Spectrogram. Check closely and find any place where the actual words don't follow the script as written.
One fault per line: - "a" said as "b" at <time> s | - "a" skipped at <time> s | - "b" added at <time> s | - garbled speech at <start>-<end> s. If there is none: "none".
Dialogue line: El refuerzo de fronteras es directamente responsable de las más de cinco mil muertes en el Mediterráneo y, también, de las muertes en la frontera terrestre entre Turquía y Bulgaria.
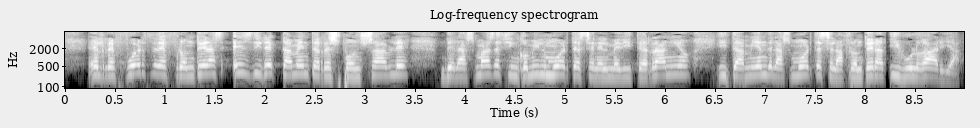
- "terrestre entre Turquía" skipped at 8.2 s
